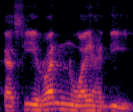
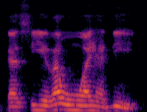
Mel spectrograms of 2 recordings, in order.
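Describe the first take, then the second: First: The n is pronounced clearly before the w. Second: The n merges nasally into the following w. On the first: The speaker calls it wrong. "Itu uh, bunyi izhar" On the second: The speaker calls it right. "dia berbunyi idgham bila gunnah"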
